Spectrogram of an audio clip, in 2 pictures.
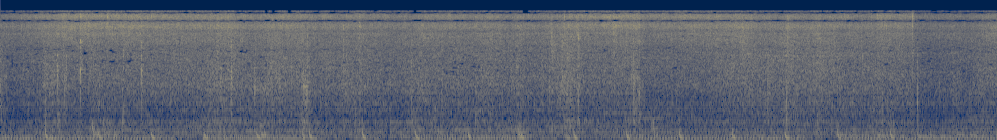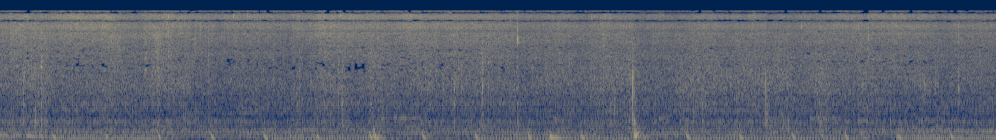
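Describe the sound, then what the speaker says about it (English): Dirty rice mixture sizzling and frying loudly in a pan while being stirred, a constant dense hiss with scraping movements throughout. "We're gonna mix this all together"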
